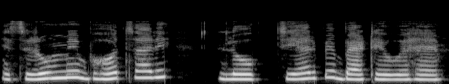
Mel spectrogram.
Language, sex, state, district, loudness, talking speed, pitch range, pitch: Hindi, female, Jharkhand, Ranchi, -13 LUFS, 145 wpm, 235-280 Hz, 245 Hz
